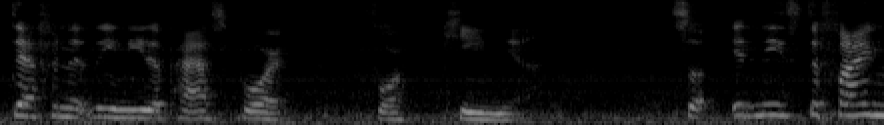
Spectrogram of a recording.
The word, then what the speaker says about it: Kenya: I didn't know I was saying it wrong all the time. I was just calling it Kenya. The person told me, no, I would like to invite you to Kenya.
